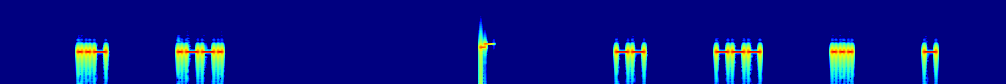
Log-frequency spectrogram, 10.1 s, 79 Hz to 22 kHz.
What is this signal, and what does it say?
Morse code, heard as a keyed tone, about 30 wpm, spaced as for 10 wpm, 700 Hz. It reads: UP MOST
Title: 6x Character Spacing - Top 100 Words - 30wpm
